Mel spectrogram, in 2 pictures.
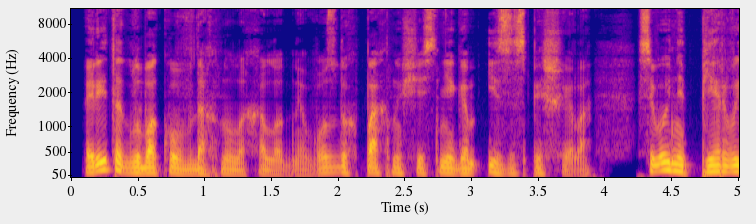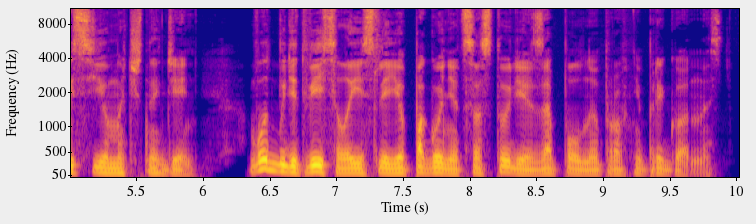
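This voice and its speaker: Low-voiced man narrating an audiobook with animation. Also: no echo, clean studio sound. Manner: animated storytelling, voicing characters.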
